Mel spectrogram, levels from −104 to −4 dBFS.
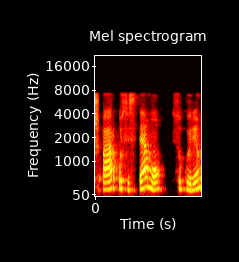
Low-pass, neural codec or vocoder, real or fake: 7.2 kHz; none; real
